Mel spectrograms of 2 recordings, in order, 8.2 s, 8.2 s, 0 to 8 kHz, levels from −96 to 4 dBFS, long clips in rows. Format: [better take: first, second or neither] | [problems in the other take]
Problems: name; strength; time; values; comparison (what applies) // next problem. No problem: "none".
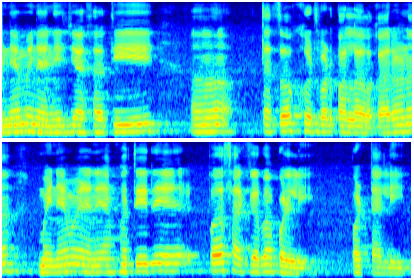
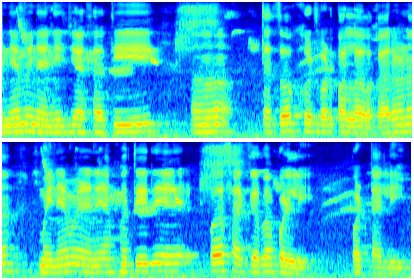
first | background sound (Subway, metro, underground + Bird); 11 dB below the speech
